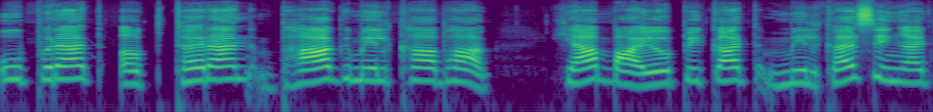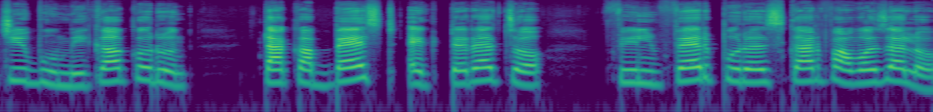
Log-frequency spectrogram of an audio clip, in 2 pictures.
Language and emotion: Goan Konkani, neutral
